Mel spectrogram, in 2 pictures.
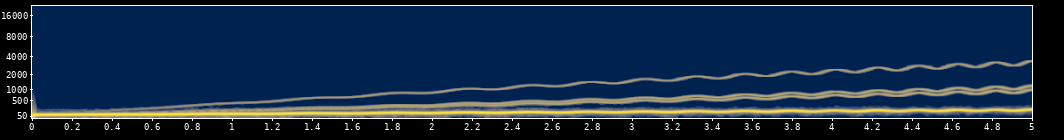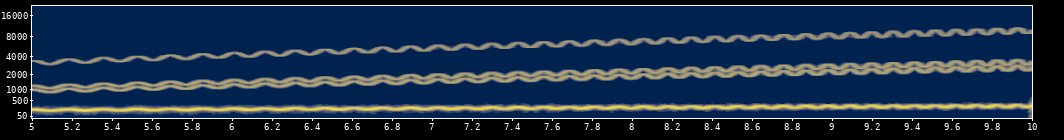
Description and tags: Generated with Cool Edit 96. Sounds like a UFO taking off.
